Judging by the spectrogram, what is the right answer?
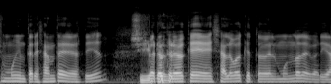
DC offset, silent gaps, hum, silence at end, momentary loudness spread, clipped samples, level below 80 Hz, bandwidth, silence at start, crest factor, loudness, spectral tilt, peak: under 0.1%; none; none; 0 s; 10 LU; under 0.1%; -52 dBFS; 12 kHz; 0 s; 18 dB; -20 LUFS; -6 dB/octave; -2 dBFS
